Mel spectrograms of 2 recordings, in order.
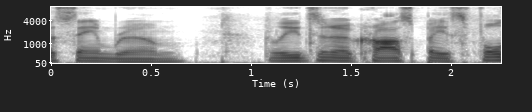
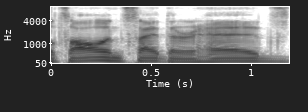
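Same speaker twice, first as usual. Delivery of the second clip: normal talking voice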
